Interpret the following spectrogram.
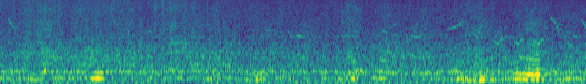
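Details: Continuous droning of a honey bee colony in an old trash can, even harmonic hum with faint passing buzzes of individual bees rising and falling.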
